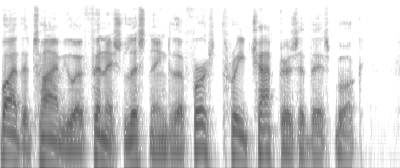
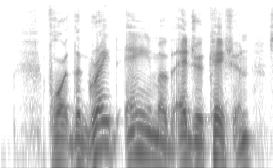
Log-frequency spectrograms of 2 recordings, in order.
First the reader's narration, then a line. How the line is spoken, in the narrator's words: said Herbert Spencer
